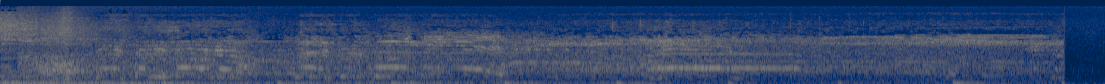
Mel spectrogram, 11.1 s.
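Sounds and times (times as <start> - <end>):
massive crowd roaring in a stadium: 0.2 - 10.7
people shouting: 0.2 - 10.7
high whistles: 4.1 - 10.7.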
